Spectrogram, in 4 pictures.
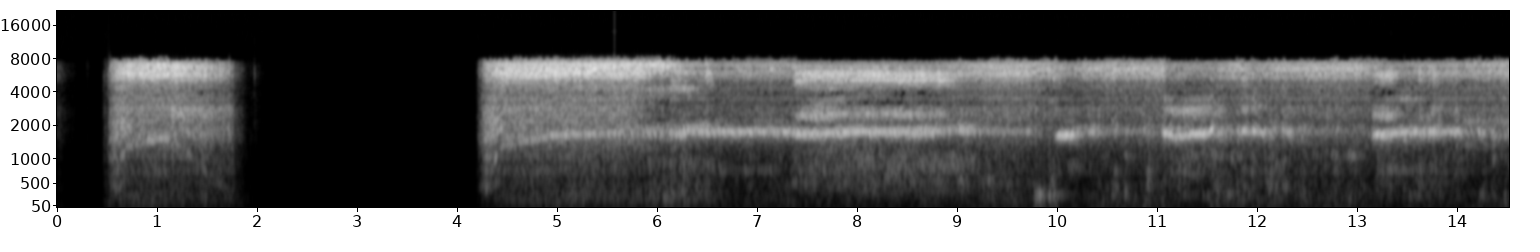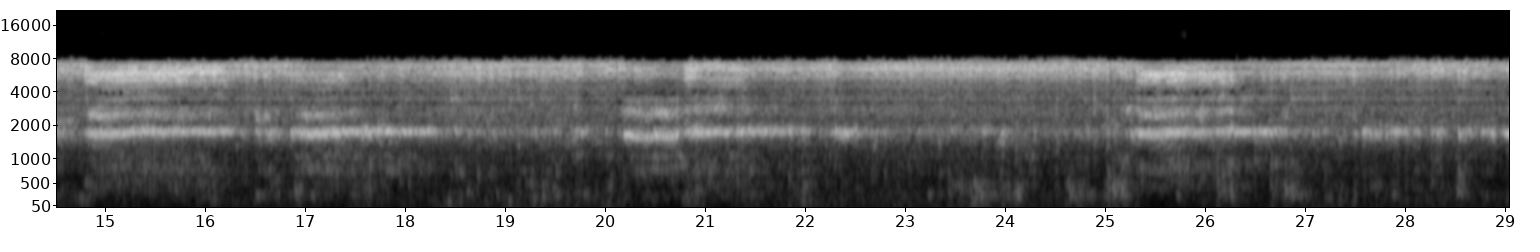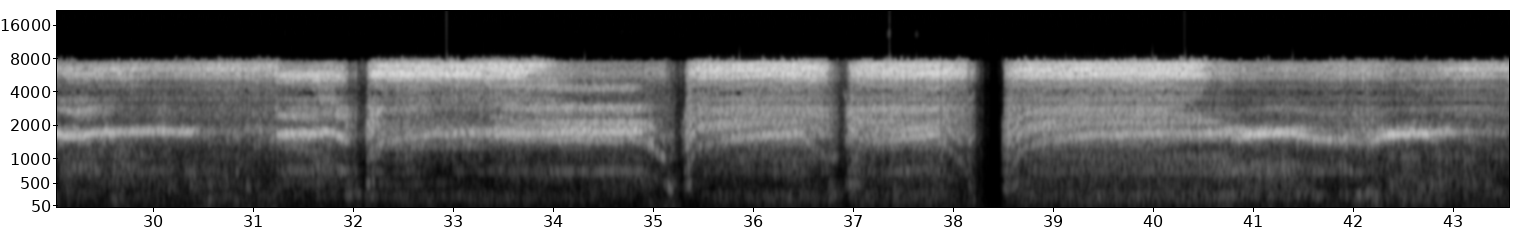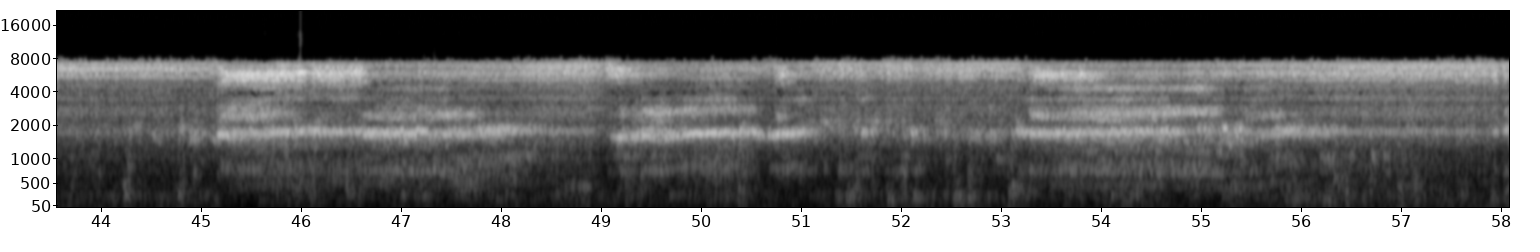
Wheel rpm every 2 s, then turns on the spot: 60, 0, 130, 230, 230, 230, 230, 230, 230, 230, 230, 230, 230, 230, 230, 220, 190, 160, 130, 130, 210, 230, 230, 230, 230, 230, 230, 210, 230.
none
